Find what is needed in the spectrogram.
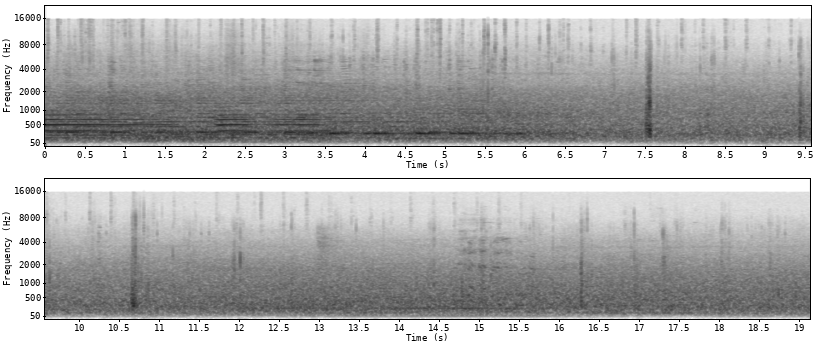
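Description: The last held chord of a small acoustic band, with acoustic guitar, dies away over the first few seconds. It gives way to steady outdoor ambience with a handful of sharp clicks around the middle.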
